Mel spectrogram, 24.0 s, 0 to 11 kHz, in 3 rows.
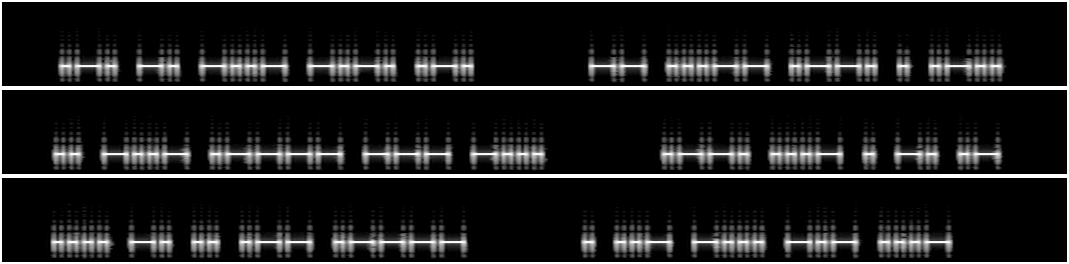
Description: Morse code, heard as a keyed tone, about 21 wpm, 800 Hz. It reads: RNXCR M3PEL IX1OB PVENA HNIW1 EUBKV
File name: CW / DET / 1 6 1500C S B 20wpm 2048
